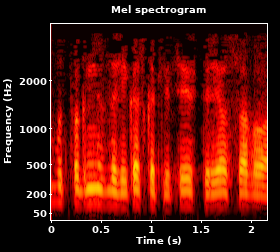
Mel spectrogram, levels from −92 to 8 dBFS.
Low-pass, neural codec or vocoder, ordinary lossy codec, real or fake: 3.6 kHz; none; MP3, 16 kbps; real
